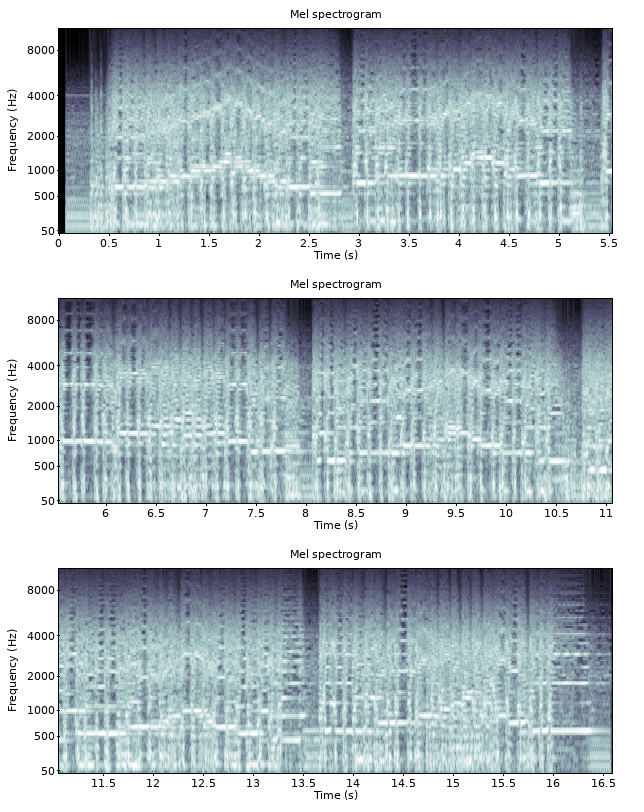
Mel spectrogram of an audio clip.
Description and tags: Harmonics Electric Guitar
This is used by System of a Down's co-leader Daron Malakian in the song Suite Pee. Making the harmonics sound on the guitar, just putting the finger close to the strings.
Guitar, Harmonics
